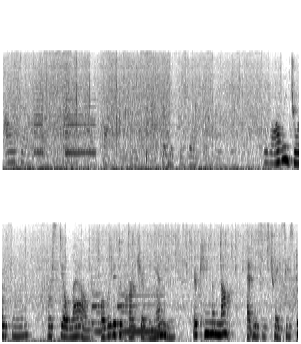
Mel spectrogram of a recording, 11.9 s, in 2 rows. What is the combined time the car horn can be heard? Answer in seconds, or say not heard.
3 s.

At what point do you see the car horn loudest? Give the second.
9 s.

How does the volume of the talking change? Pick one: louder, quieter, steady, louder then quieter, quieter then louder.
louder.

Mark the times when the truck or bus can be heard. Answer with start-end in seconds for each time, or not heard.
not heard.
